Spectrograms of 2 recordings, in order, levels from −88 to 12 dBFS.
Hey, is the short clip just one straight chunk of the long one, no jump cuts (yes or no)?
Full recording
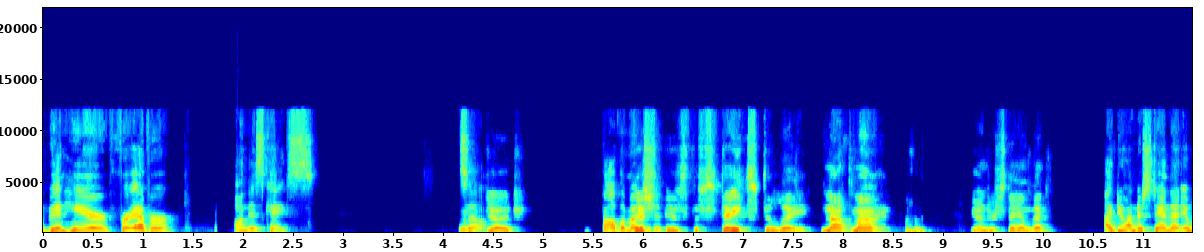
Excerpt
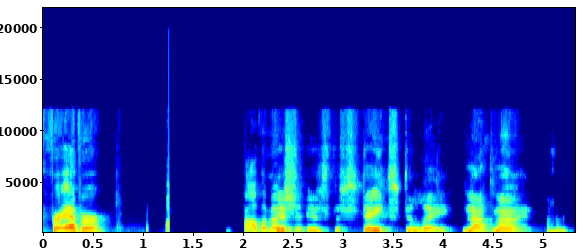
no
